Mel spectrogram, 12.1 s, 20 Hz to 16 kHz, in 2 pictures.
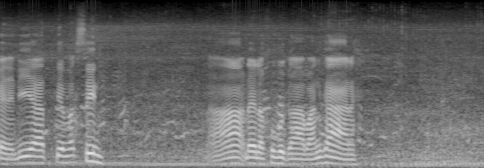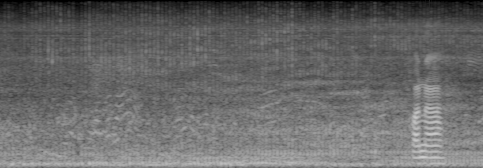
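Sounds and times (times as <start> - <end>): motorbike engine rumbling: 0.0 - 12.0.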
